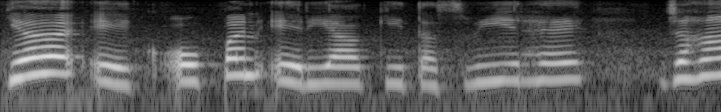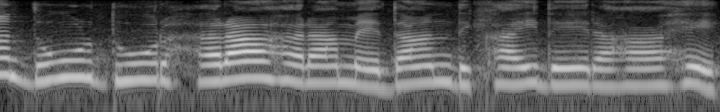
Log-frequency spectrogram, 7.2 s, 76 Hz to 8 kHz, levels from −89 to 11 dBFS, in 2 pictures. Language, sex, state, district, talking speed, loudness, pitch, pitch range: Hindi, female, Madhya Pradesh, Dhar, 140 wpm, -16 LUFS, 265 Hz, 240-295 Hz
